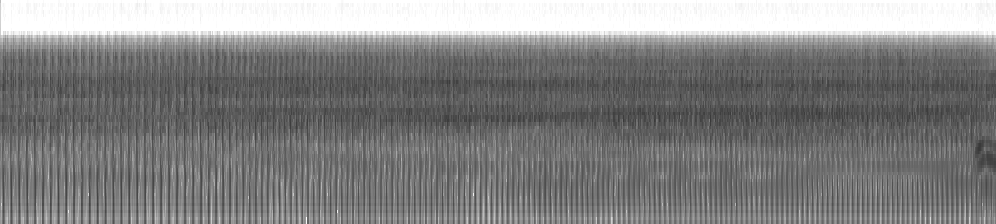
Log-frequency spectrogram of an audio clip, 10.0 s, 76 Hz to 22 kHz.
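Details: 1950 Briggs & Stratton model 6-S single-cylinder, made August 1950, lightly used, new spark plug, on a rolling table: slow, even put-put at very low idle, steady with no misses; runs like new.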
